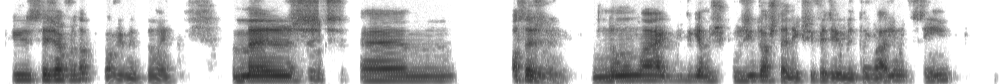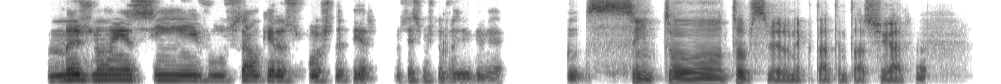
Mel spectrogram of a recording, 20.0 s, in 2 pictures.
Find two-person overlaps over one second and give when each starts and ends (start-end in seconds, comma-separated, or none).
none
